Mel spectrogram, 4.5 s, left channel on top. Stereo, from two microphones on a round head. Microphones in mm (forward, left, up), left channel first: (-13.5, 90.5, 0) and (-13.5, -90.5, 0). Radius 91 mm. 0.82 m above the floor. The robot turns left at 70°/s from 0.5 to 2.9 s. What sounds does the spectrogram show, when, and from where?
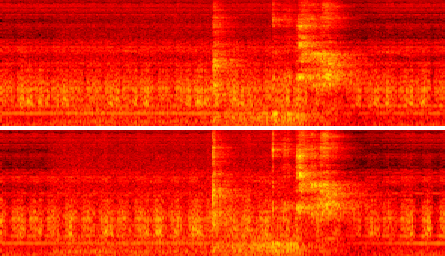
2.1 s cutlery clinking: 50° right (ahead or behind), 0.7 m; by 3.4 s 75° right (ahead or behind), 0.7 m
